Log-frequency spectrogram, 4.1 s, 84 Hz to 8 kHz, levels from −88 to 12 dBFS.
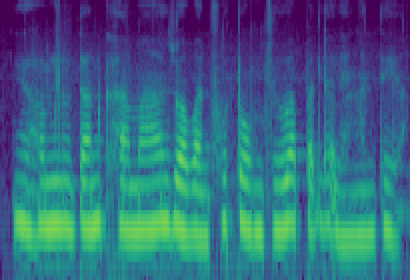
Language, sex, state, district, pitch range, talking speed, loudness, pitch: Wancho, female, Arunachal Pradesh, Longding, 190-210 Hz, 205 wpm, -17 LUFS, 205 Hz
